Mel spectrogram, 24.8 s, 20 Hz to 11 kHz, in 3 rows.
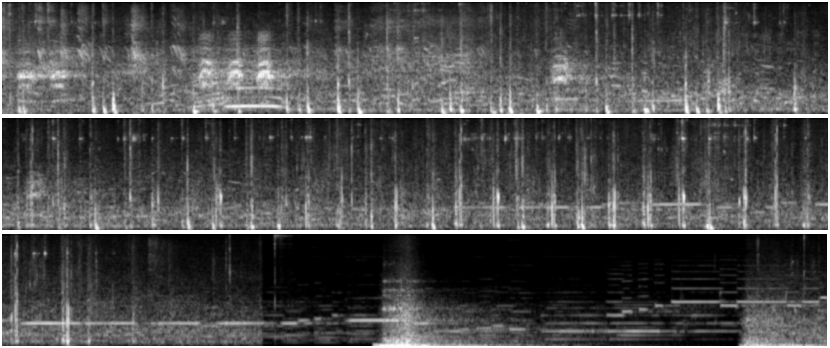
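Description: Horse hooves clip-clop in Kingdom Come: Deliverance 2 at a steady, close trot for about twenty seconds under a musical bed, then fade out and give way to quieter sounds.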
